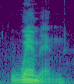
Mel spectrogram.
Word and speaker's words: women: And then you have the word women. WOMEN, right? That's the O. I. The I sound like fish.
